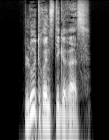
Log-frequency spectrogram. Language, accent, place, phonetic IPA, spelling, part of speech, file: German, Germany, Berlin, [ˈbluːtˌʁʏnstɪɡəʁəs], blutrünstigeres, adjective, De-blutrünstigeres.ogg
- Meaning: strong/mixed nominative/accusative neuter singular comparative degree of blutrünstig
